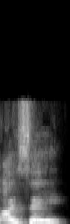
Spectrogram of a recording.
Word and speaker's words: Isaiah: Oh, Isaiah. Okay, the H is silent.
